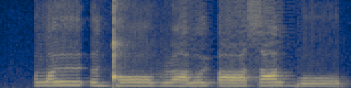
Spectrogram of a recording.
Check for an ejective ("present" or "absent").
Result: absent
